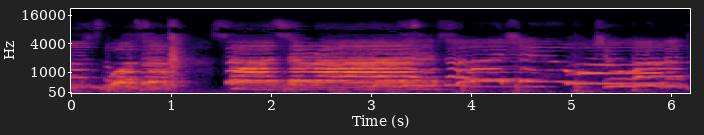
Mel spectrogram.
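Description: All-female a cappella group singing sustained chords in close harmony, with a brief silence about a second and a half in before the full chord comes back in.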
